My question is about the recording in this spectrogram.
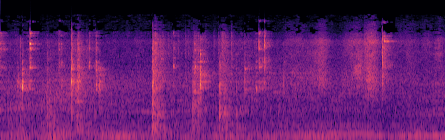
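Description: Metal hand tools and parts clinking and knocking against one another on a workbench: a string of sharp clinks at irregular intervals.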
